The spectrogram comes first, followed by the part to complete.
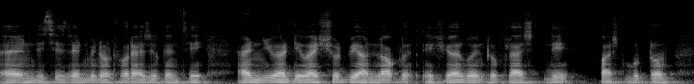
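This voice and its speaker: A man speaks with a fairly low pitch and a dark, mellow tone, his intonation monotone and flat. Audible room echo surrounds the voice. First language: not English. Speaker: tech tutorial youtuber. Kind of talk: tutorial.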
